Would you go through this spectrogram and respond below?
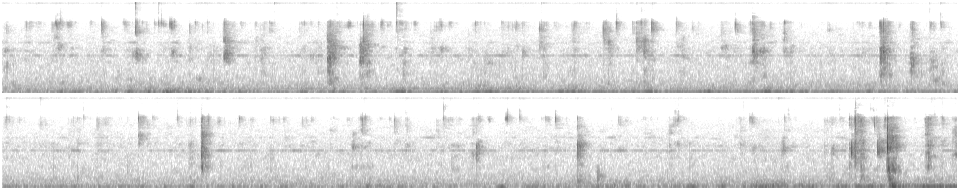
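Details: Domestic cat eating wet food: soft, wet, irregular clicks and smacks of chewing, several per second, over a steady low hum.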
